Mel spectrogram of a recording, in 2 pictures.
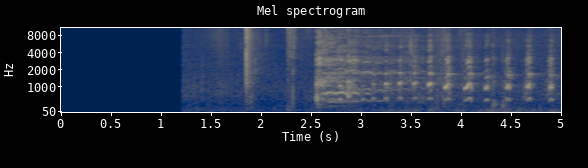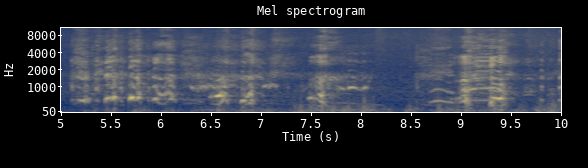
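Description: A couple of sharp smacks about two seconds in, then men laughing and yelling.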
